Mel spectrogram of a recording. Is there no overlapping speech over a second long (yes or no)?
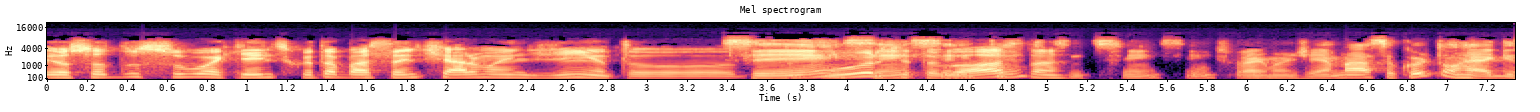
no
